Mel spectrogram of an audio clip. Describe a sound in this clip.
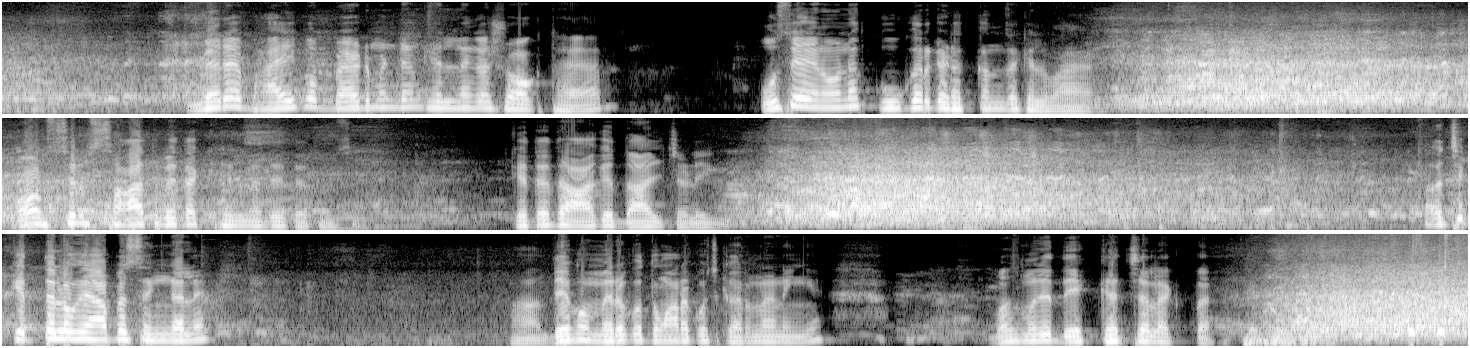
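A man talks with animation through a microphone to a live audience.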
